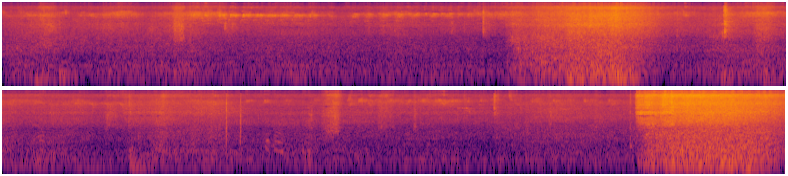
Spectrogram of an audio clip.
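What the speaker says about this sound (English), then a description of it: "the large north swell which is now coming in" Large north swell breaking on a sandy beach at Sandy Lane bay, with steady surf wash and two loud surges of breaking waves, under wind buffeting on the microphone and occasional talk.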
